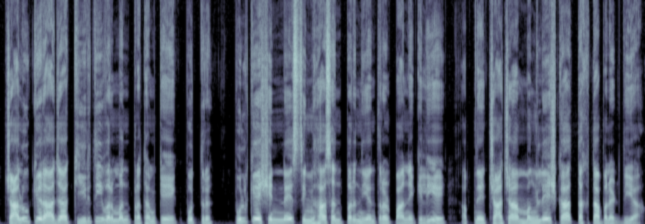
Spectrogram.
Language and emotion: Hindi, neutral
